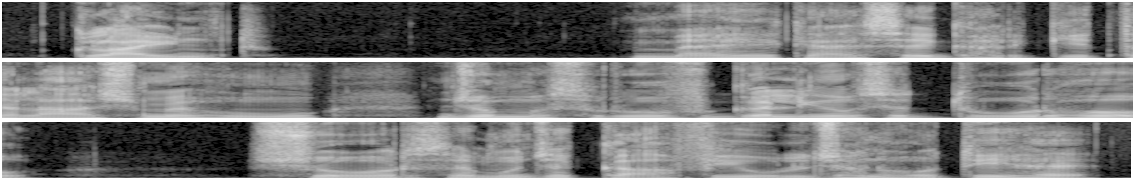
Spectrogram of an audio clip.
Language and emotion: Urdu, fearful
